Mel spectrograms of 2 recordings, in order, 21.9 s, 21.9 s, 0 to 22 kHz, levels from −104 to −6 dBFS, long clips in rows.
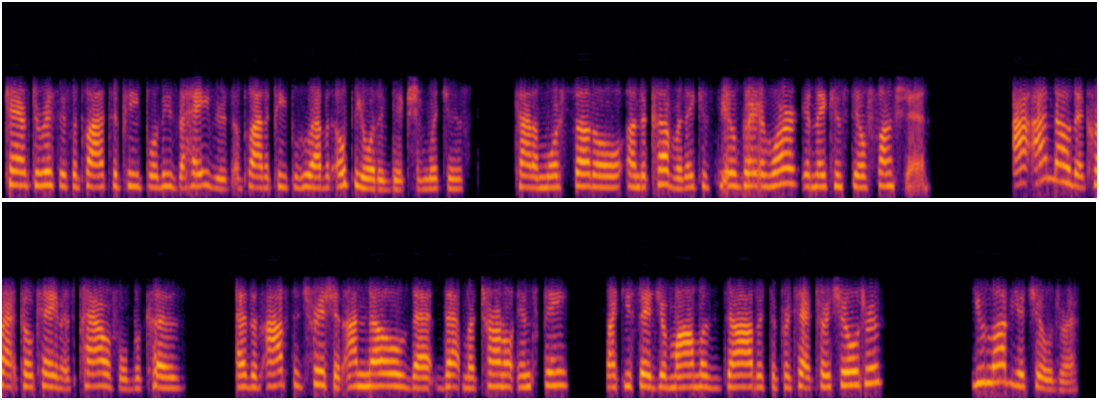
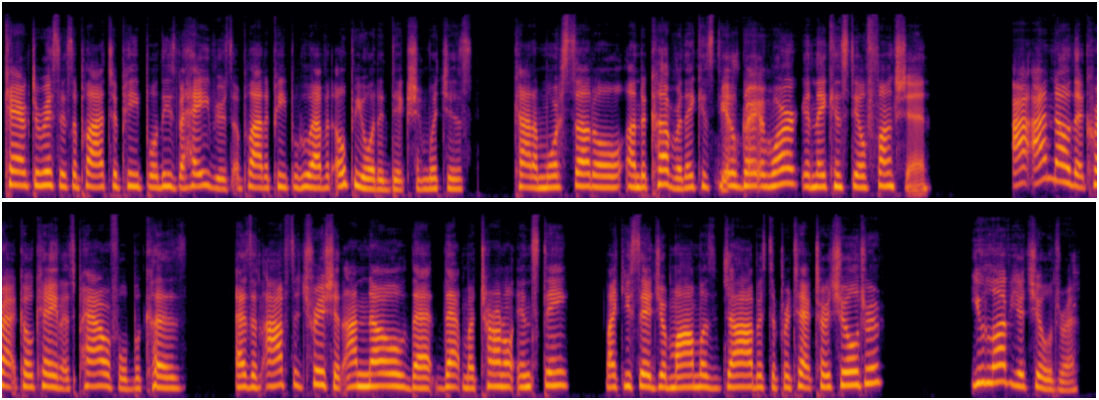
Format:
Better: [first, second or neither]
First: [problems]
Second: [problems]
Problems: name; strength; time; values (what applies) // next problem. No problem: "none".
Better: second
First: phone-call audio; poor line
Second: none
